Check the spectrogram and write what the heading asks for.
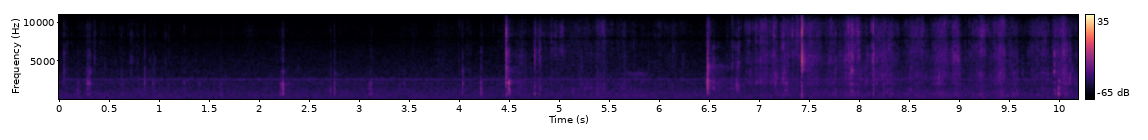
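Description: Screwdriver working a frame screw out of a Colt Open Top revolver, metal on metal: faint, scattered sharp clicks, then a quicker run of small clicks and scrapes after about six and a half seconds.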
